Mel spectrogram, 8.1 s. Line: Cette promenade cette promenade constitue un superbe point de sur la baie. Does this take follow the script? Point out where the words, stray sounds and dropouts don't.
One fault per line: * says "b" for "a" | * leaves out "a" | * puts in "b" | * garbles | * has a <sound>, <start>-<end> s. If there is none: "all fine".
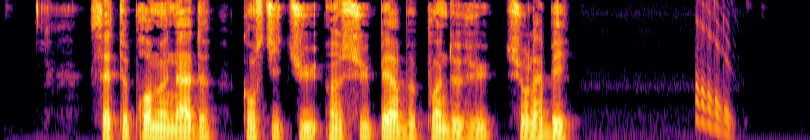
* leaves out "cette promenade"
* puts in "vue"
* has a chirp, 7.0-7.4 s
